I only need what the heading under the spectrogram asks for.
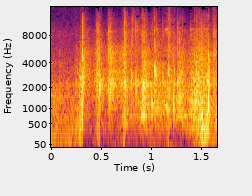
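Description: A crowd bursts into applause, many hands clapping at once in a dense, steady patter with a few sharper claps standing out, sustained and fairly loud for under two seconds with no talking.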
